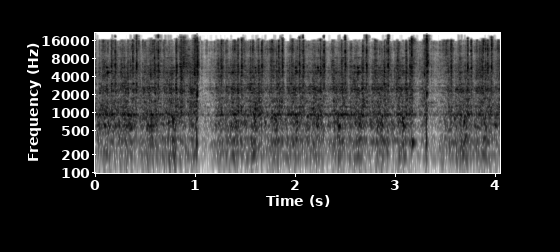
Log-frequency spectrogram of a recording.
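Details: Old hit-and-miss stationary engine with Ford script spark plug and magneto, hand-cranked start, with a water line: steady running with even firing and a few louder pops, healthy at its rated, governed speed.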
